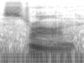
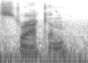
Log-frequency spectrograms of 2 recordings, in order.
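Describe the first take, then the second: First: The name is said as one syllable, Strawn. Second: The name is said with two syllables, as spelled. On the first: The speaker calls it right. "but in fact it is Strawn" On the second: The speaker calls it wrong. "it looks like you would pronounce it Strachan, just the way it's spelled"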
